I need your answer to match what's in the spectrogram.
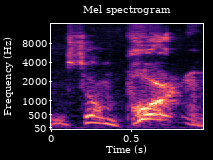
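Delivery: put-on high, loud furious rage, voice cracking. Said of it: "breaks his voice".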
